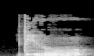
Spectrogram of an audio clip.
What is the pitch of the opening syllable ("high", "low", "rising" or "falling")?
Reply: high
